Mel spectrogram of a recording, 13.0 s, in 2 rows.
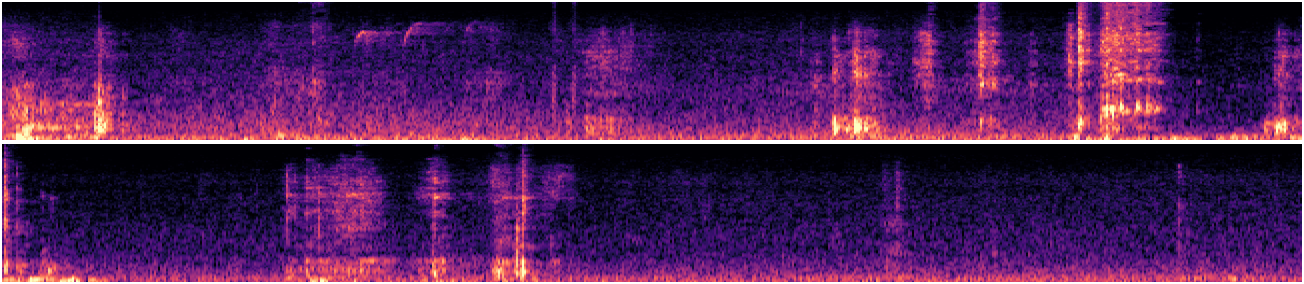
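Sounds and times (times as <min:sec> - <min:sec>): camping gear knocking and clinking: 0:04.0 - 0:06.9.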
